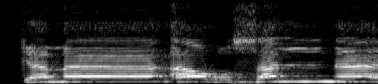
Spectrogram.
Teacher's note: یہاں میم کو الف مدہ کی وجہ سے کھینچ کر ادا کریں گے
